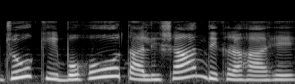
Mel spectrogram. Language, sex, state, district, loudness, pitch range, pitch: Hindi, female, Madhya Pradesh, Bhopal, -15 LUFS, 215-305 Hz, 245 Hz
